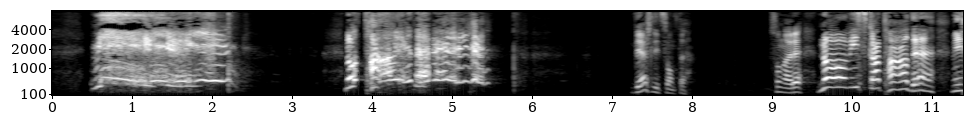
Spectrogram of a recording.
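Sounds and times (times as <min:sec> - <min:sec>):
person imitating a pig squeal: 0:00.5 - 0:02.4, 0:04.0 - 0:05.5
speech: 0:07.3 - 0:08.1, 0:09.0 - 0:11.3.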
